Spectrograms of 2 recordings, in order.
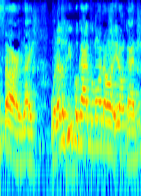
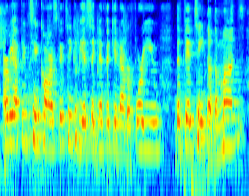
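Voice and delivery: normal talking voice

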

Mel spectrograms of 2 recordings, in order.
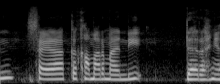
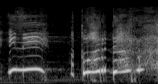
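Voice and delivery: very high, frightened wail; acted high-pitched alarm; re-enacted panicked cry. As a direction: cry out the bad news in panic. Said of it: "saya teriak sama suami saya".

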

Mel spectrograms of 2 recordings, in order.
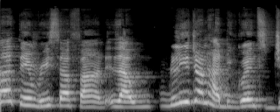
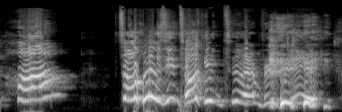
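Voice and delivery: much higher and louder, laughing; laughing loud disbelief; incredulous outburst; 13 semitones higher, 12 dB louder than usual. Real, not acted. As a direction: ask it in utter disbelief. Disbelief at liar's story.

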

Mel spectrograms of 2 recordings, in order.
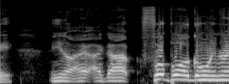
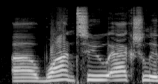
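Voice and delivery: usual speaking voice

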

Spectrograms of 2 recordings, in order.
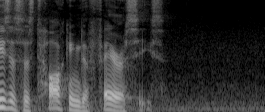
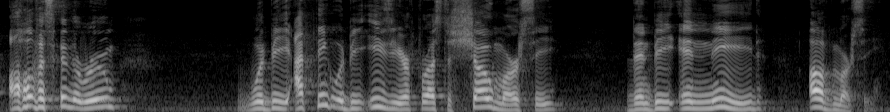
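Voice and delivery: usual speaking voice

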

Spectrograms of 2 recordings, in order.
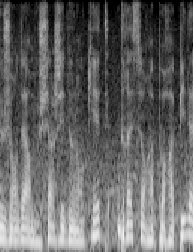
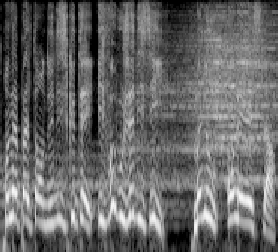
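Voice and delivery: much higher, urgent yelling; panicked shouting. Acted. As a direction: shout them into leaving now. Panicked escape after fatal crash. (cris paniqués et pressants)

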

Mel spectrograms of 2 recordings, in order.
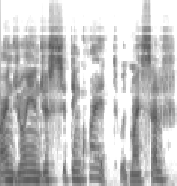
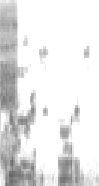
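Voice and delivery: soft trailing murmur to herself; quiet murmur; 3 semitones lower, 12 dB quieter than usual. Real, not acted. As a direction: let the words fade almost to nothing. Repeats the phrase softly to herself.

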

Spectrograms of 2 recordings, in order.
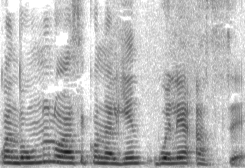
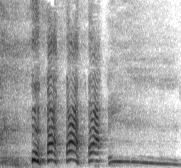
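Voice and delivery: open, high-pitched cackle; real laugh; 4 semitones higher than usual. Real, not acted. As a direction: burst out laughing. Laughs at the off-camera question.

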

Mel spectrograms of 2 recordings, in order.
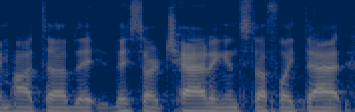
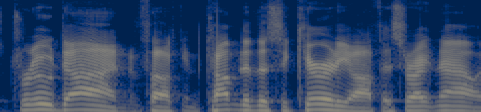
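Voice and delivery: louder announcer voice over the ship speakers; mock intercom announcement; 5 dB louder than usual. Cruise ship intercom calling him to security, mock announcer. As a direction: boom it like the ship's PA.

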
